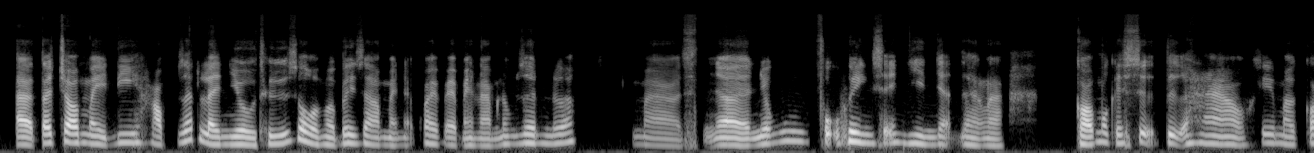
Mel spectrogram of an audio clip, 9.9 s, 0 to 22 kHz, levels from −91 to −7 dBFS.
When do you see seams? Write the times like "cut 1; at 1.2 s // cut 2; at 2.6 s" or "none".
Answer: none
